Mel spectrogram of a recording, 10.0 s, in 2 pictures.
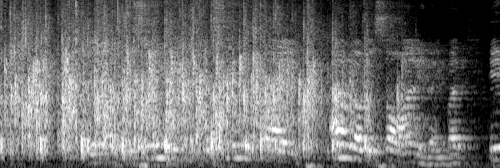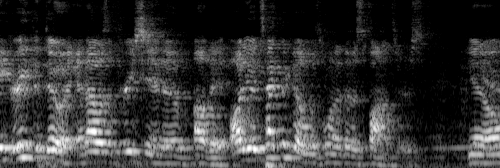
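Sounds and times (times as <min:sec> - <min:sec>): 
round of applause: 0:00.0 - 0:04.0
speech: 0:03.4 - 0:09.9.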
